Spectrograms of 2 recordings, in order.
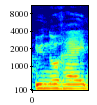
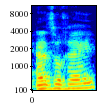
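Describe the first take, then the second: First: "une oreille" with the feminine article and no z sound; wrong way. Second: "un oreille" said un-z-oreille, with a z before the vowel; z liaison. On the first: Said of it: "on dit pas une oreille". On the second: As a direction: link "un oreille" with a z sound. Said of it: "mais un oreille". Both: Shown as a demonstration.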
